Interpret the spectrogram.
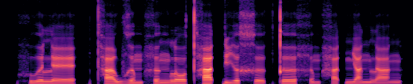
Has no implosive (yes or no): no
